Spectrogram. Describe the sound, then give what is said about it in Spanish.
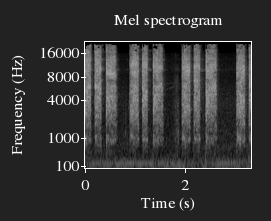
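A voice imitates a chorus of chachalaca (guacharaca) calls, the sound the birds make once they have all gathered together: a quick, uneven run of a dozen or so loud, breathy, hissing rasps, with short gaps between them, and no talking. “Cuando ya se encuentran todas allí, hacen esto.”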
